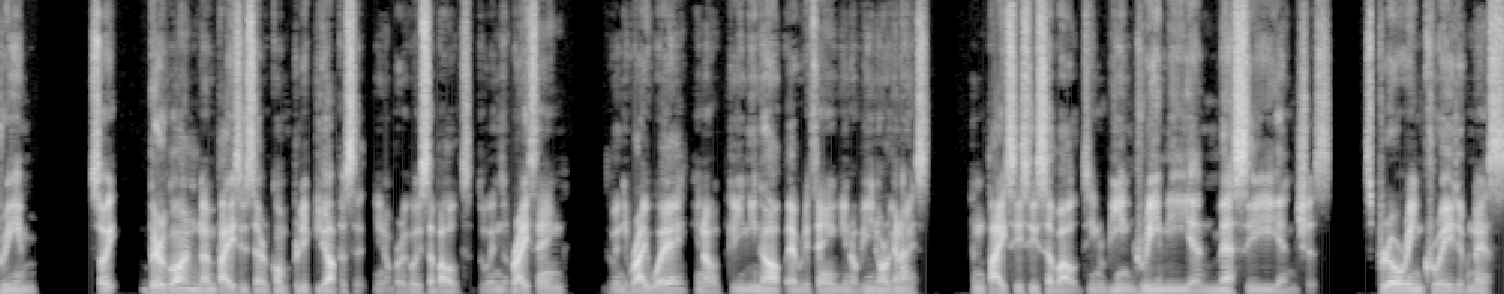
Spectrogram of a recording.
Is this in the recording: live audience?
no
